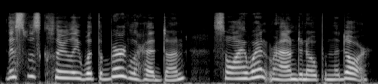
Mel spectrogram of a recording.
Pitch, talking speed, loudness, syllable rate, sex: 260 Hz, 255 wpm, -17 LUFS, 5.9 syllables/s, female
